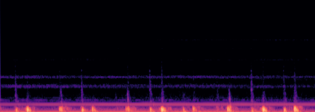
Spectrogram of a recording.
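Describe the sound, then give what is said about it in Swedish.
Heartbeat thumps as many soft, low, dull beats, some paired, pulsing over a constant faint hum with no other sounds. “Du känner pulsen ökar.”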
